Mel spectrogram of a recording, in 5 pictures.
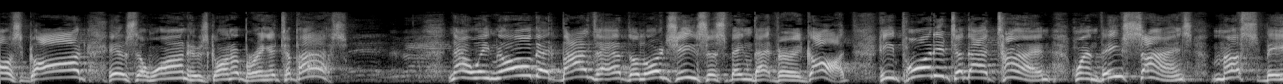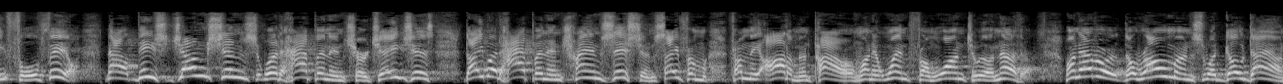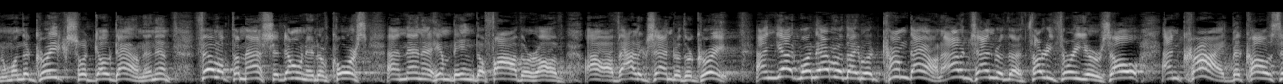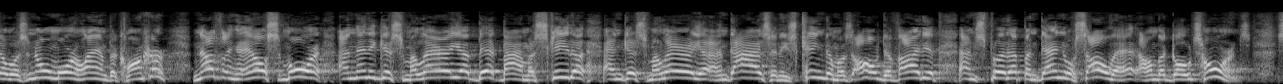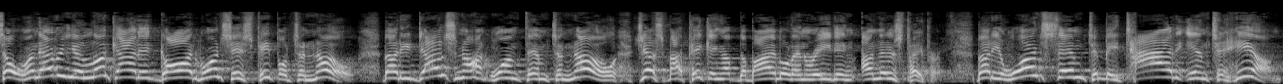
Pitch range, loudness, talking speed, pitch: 235-315 Hz, -15 LUFS, 175 wpm, 275 Hz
